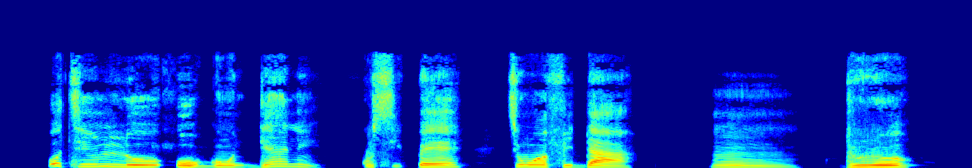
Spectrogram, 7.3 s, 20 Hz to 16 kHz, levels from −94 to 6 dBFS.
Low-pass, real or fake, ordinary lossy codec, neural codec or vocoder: 10.8 kHz; real; MP3, 64 kbps; none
